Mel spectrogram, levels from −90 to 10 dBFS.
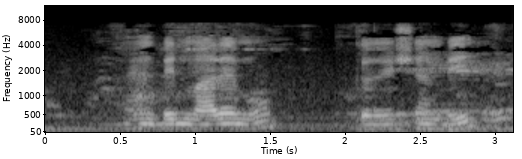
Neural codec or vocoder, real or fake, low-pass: none; real; 7.2 kHz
